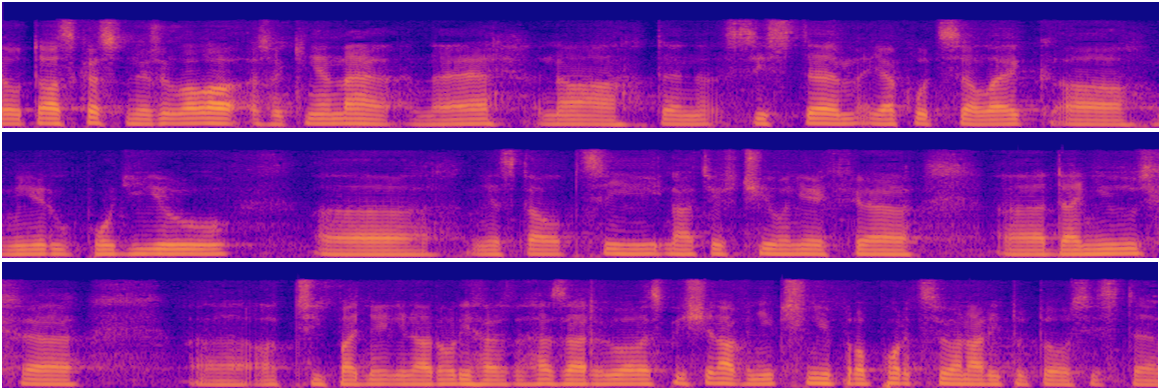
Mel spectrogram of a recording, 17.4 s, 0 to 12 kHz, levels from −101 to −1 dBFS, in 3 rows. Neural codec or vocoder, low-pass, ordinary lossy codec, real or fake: codec, 16 kHz, 1.1 kbps, Voila-Tokenizer; 7.2 kHz; AAC, 48 kbps; fake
